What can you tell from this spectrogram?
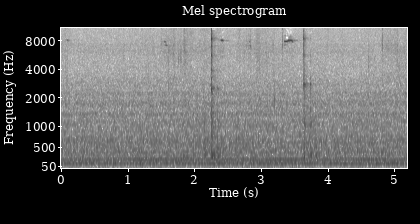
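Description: A tap cutting threads into an antique Maytag engine's carburetor cap in a lathe chuck: faint high squeaks and two sharp clicks about a second and a half apart, over a steady low hum.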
